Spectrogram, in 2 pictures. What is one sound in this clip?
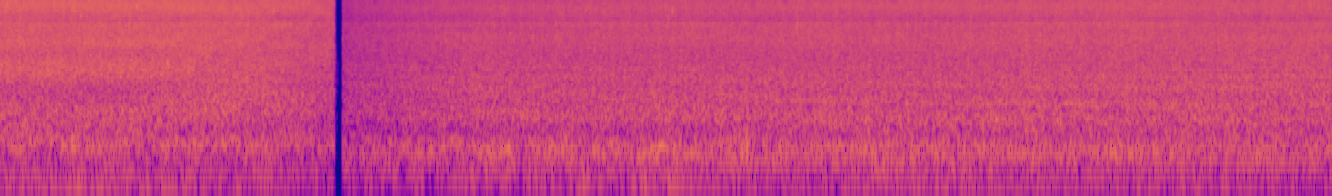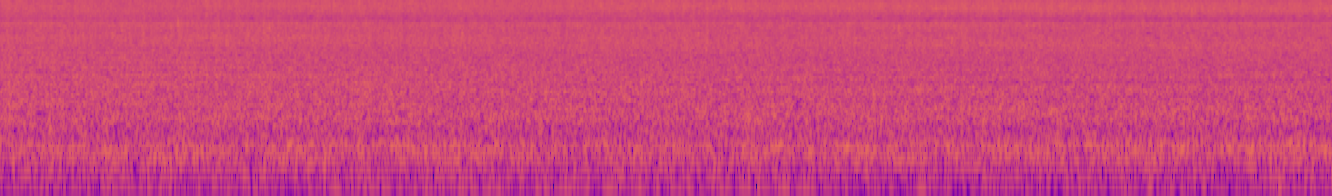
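Water rushes and splashes steadily over rocks in a shallow stream.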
